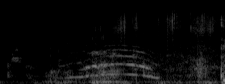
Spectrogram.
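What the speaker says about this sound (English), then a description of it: "The cats are angry at each other today." A cat lets out one drawn-out, rising and falling angry yowl at middling distance in a quiet room, the kind heard when cats are squabbling, with a brief clunk at the end.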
